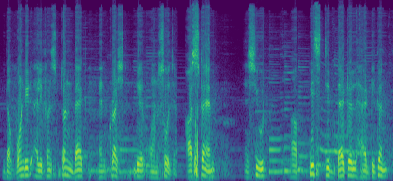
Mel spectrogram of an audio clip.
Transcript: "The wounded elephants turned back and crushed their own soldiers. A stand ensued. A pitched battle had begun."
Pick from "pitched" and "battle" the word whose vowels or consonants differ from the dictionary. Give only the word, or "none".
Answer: pitched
